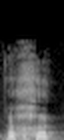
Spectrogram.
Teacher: قاف مستعلیہ ہے، پر پڑھا جائے گا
